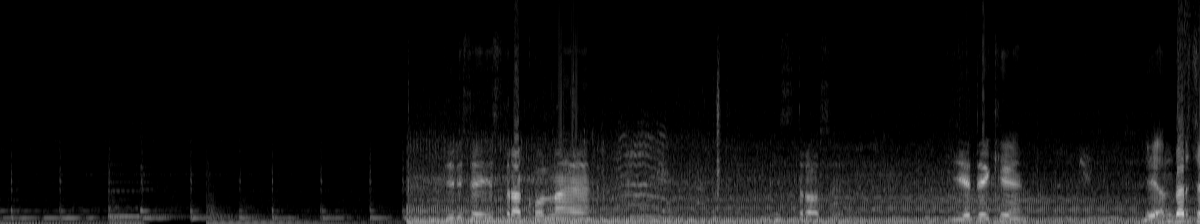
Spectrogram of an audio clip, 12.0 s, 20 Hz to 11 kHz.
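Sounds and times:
loud engine drone: 0:04.0 - 0:12.0.

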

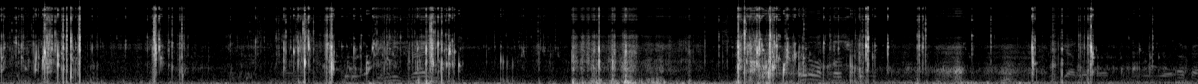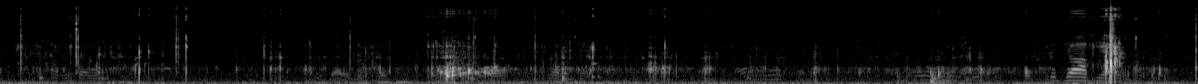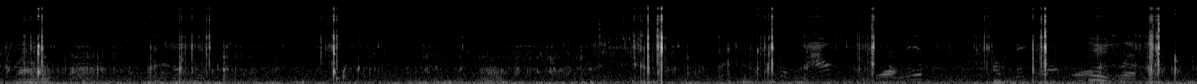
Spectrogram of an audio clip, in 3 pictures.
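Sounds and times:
sharp clicks and knocks underwater: 0:00.0 - 0:32.9, 0:33.6 - 0:35.9
low water rumble: 0:00.0 - 0:35.9.

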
